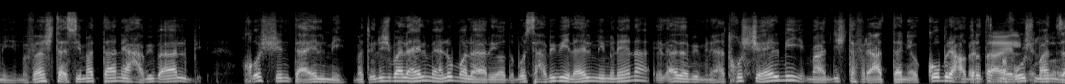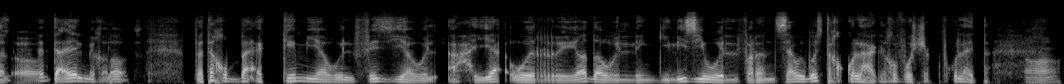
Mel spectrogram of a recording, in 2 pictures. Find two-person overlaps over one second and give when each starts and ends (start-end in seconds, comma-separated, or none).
9.7-11.1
